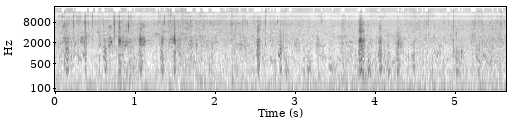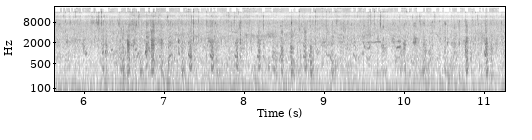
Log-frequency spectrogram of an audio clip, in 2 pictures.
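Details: Ducks quacking in a rapid, busy chatter of short harsh bursts, many overlapping, with birds singing in the background and a steady low rumble.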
